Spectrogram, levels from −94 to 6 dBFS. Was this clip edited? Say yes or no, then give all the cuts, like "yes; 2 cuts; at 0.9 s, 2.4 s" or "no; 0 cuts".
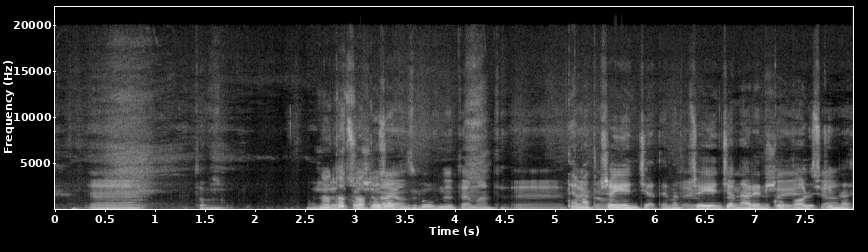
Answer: no; 0 cuts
